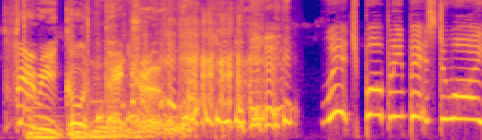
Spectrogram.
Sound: children giggle

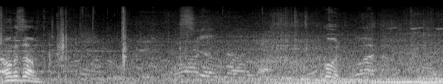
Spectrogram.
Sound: background conversations

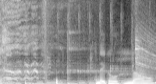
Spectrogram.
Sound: laughing

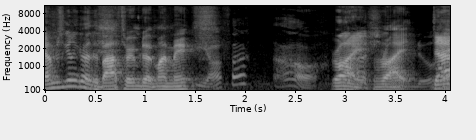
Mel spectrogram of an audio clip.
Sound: speaking Simlish

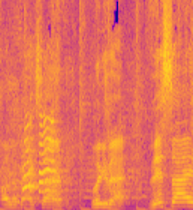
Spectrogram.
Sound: laughs

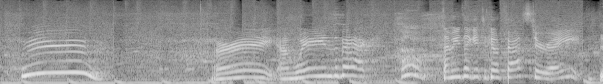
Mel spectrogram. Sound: gasps

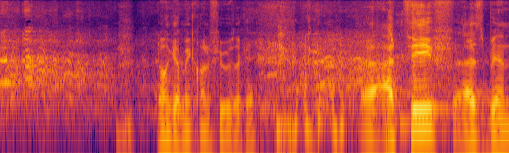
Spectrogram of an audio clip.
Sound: laughter; laughter

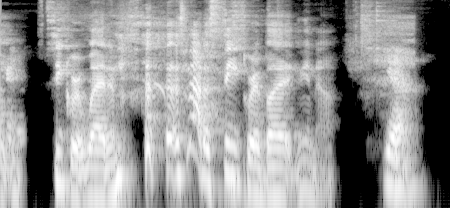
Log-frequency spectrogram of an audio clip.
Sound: laughs

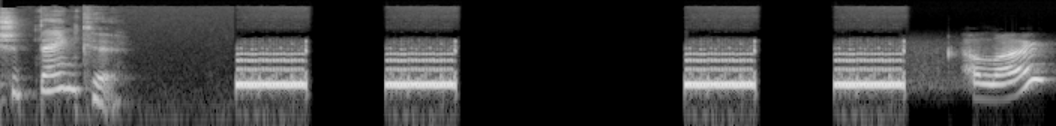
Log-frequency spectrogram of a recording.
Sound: phone ringing

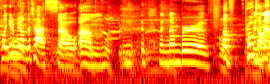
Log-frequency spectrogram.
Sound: men moaning

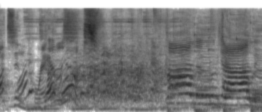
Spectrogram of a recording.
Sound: audience laughing

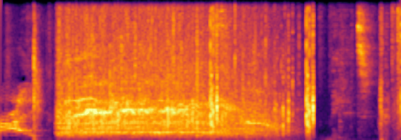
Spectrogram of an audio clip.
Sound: people clapping and cheering

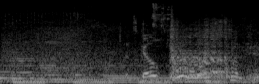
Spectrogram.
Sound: starts car

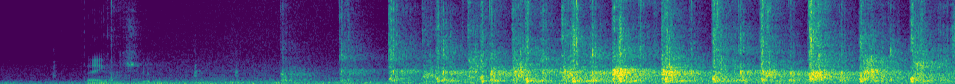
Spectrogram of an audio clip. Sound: applause

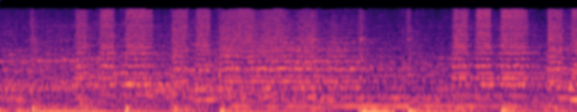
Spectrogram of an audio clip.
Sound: Aplausos

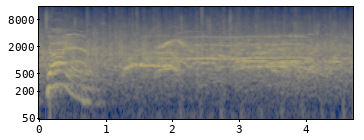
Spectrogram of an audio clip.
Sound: cheering and applause

